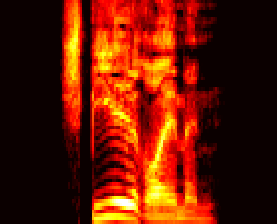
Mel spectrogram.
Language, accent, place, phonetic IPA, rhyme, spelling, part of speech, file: German, Germany, Berlin, [ˈʃpiːlˌʁɔɪ̯mən], -iːlʁɔɪ̯mən, Spielräumen, noun, De-Spielräumen.ogg
- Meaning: dative plural of Spielraum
